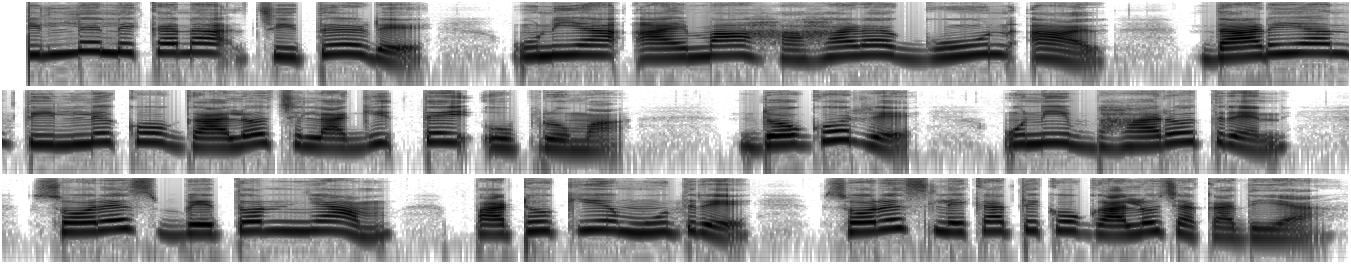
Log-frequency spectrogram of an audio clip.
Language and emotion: Santali, neutral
